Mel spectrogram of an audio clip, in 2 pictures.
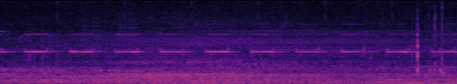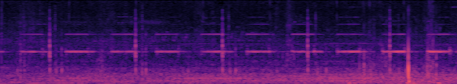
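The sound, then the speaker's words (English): Reversing beeps from a garbage truck: a long, steady run of many evenly spaced high-pitched beeps over a continuous engine rumble, with a few sharp knocks and clanks toward the end. “Are you fucking serious? Fuck you, you stupid ass garbage truck.”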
